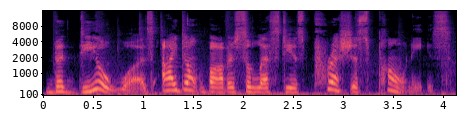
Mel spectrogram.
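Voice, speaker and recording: Woman as a sly, slow-talking trickster fox. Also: mid-range voice, lively intonation, breathy edge. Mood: sly, dismissive. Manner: taunting, theatrical, drawling delivery. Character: sly female magical fox trickster, playfully cruel. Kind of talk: fan audio drama acting.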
